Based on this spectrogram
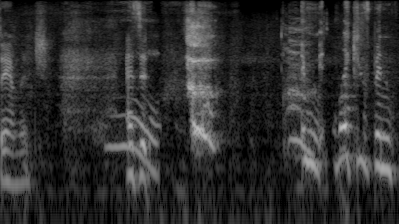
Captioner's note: gasps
